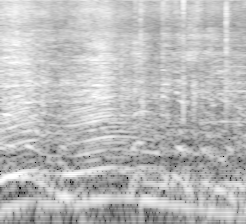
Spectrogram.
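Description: Stunt driver's car revving on a show track, its engine pitch rising and falling loudly beneath an announcer's voice.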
